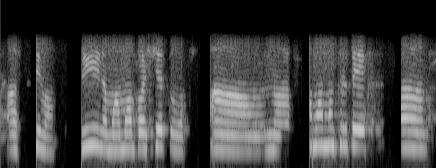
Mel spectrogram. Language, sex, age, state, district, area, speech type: Sanskrit, female, 45-60, Karnataka, Dakshina Kannada, rural, conversation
